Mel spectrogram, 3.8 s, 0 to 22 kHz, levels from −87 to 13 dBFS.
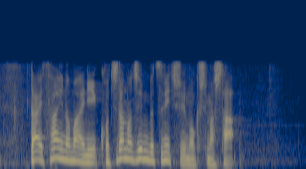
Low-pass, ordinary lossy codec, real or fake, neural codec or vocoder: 5.4 kHz; none; real; none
